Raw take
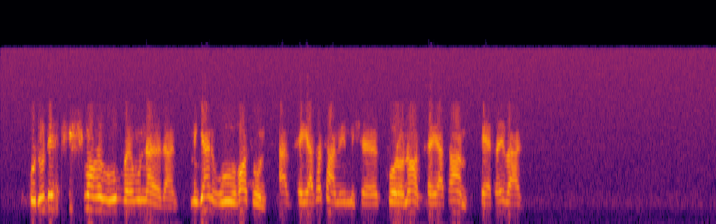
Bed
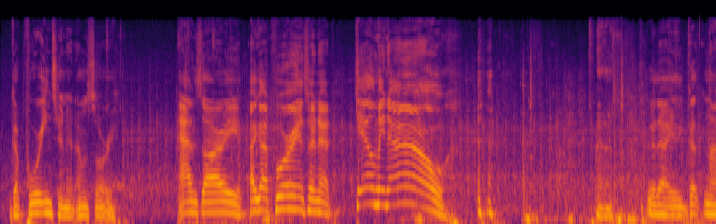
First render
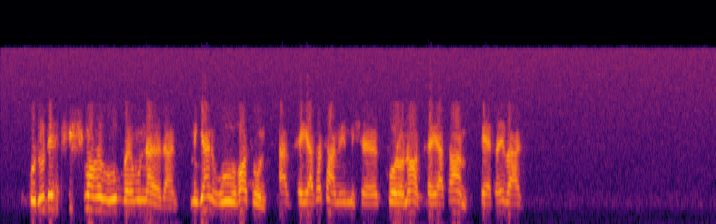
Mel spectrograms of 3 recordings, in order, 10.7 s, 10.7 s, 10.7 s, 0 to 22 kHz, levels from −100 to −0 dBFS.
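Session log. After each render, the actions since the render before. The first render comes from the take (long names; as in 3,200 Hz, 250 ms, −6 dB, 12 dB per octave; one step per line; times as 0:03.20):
broadband denoise 6 dB, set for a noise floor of −48 dBFS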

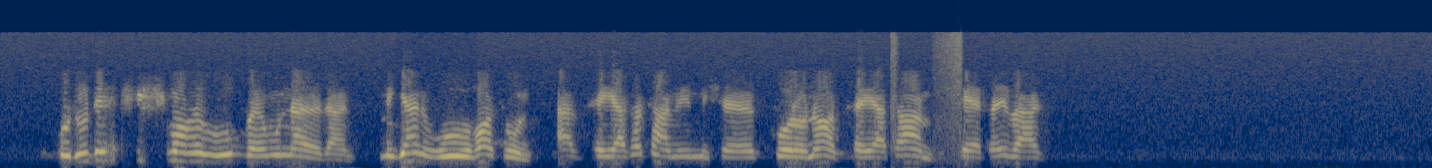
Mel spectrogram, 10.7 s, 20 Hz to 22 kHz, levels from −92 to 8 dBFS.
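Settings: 0:02.97–0:03.58: tilt shelving filter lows +3.5 dB, about 1,400 Hz
0:06.68–0:07.37: background raised ahead of every attack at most 84 dB per second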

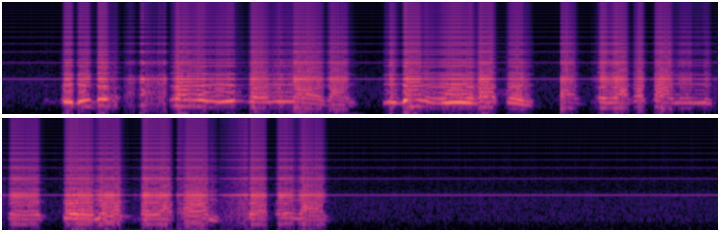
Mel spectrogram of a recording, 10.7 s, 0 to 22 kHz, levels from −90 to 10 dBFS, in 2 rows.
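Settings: samples sorted by size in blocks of 32 samples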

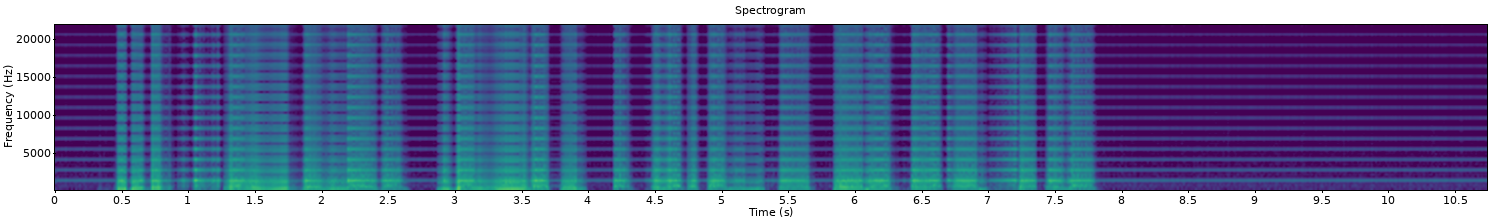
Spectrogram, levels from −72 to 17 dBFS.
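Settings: level +8 dB
brickwall limiter −2 dBFS, peak gain reduction 1 dB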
